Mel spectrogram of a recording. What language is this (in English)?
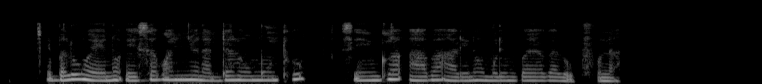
Ganda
